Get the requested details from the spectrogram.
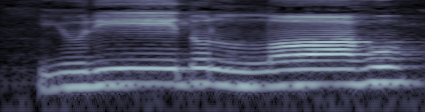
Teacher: را کو کھینچ کر کے پڑھیں گے اور کیا پڑھیں گے؟ باریک پڑھیں گے را کو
